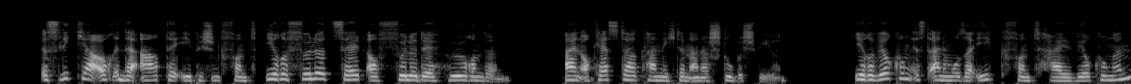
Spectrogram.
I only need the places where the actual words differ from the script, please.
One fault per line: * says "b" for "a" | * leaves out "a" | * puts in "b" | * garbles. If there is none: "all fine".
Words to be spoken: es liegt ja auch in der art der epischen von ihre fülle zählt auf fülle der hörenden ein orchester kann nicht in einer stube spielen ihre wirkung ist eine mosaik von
all fine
